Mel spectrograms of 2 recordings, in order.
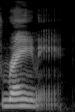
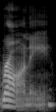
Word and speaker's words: Rani: rain is water so maybe her name is pronounced Rainey and I've just been pronouncing it that way in my head for God like 15 years so I'm gonna make a concerted effort to pronounce it Ronnie because that is the correct pronunciation I like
